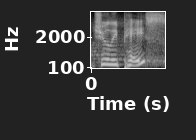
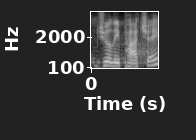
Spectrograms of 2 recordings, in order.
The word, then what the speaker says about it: Julie Pace: to my right um Julie Pace or in Italy she is Julie Pache as it's meant to be pronounced is a senior vice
